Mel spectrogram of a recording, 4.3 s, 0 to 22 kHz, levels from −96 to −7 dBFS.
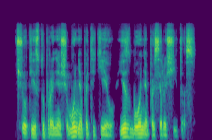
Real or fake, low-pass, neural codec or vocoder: fake; 10.8 kHz; vocoder, 44.1 kHz, 128 mel bands every 256 samples, BigVGAN v2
